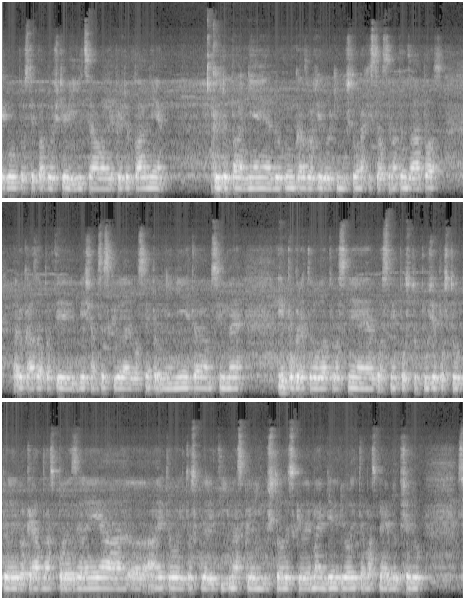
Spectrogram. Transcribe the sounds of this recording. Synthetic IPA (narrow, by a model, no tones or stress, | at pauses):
ɛɣbolupɾoscɛpaɡloɛʃcɛvɪit͡salɛkaʒdopaːdɲɛ | kaʒdo̞paːdɲɛɛdokukaːzaltɛdvɛlkiːmust̪onaxɪst̪alsɛnat̪ɛnzaːpas | ʔa̰do̞kaːzalpak̚t̪ɪdvjɛʃant͡sɛskʋjɛlɛːvlast̪ɲɛpɾo̞mɲɛɲɪt̪amusiːmɛ | ʔɪpo̞ɡɾat̪ulo̞vat̪vlast̪ɲɛvla̰st̪ɲɛpo̞st̪upuʒɛpo̞st̪owpɪlɪdva̰kɾaːt̪naːspodazɪlɪaa̰jɛt̪o̞jɛt̪o̞skʋʲjɛliːt̪iːmaskvʲjɛliːmuʃt̪olzɛskvʲjɛliːmaɪndɪvɪdualɪt̪ɛmasmɲɛɾɛmdo̞pr̝̥ɛdu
